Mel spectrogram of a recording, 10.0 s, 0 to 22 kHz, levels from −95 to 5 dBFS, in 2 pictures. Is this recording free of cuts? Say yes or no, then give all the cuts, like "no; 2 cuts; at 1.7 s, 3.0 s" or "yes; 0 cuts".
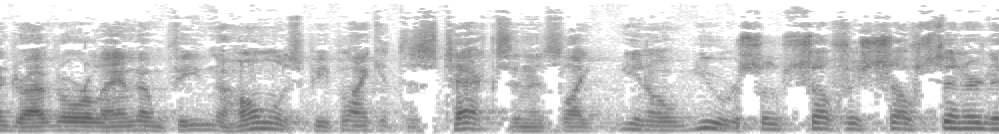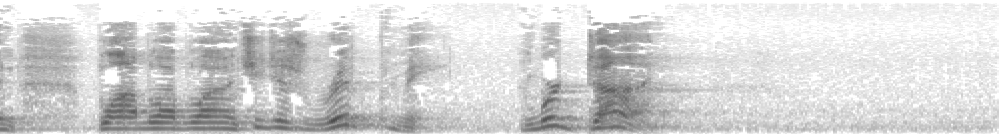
yes; 0 cuts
